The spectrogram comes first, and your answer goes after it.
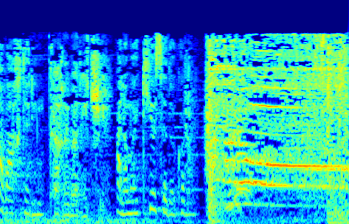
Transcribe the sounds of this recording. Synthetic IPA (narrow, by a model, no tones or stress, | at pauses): avæxt̪̚d̪ɒɾiːmt̪ʰaʁɾibænhit͡ʃʰːḭeʔælɒːmɒcʰijosed̪ɒːkʰonæm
